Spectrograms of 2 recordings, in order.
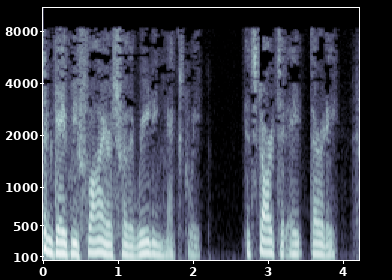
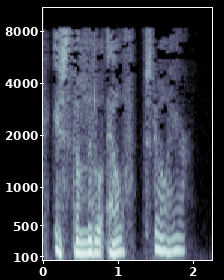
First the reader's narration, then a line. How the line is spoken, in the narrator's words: heard her quietly ask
